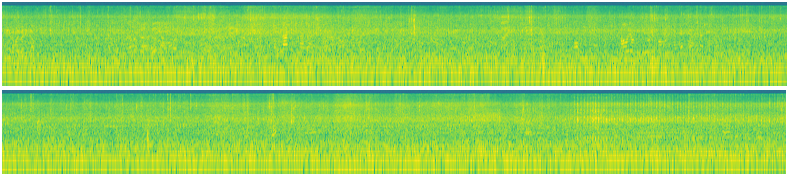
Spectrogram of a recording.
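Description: Steady low rumble of an outrigger boat's engine running, with wind on the microphone and scattered distant voices.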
